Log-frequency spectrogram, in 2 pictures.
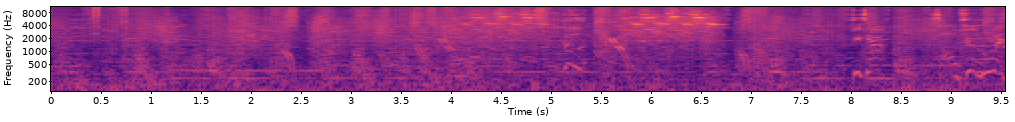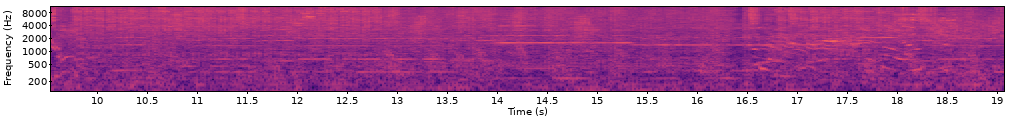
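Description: Dense, continuous gunfire from rifles and a light machine gun, a battle-scene sound effect of many shots in quick succession, with a music score underneath.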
